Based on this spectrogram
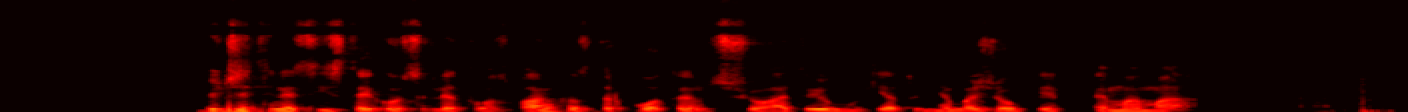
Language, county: Lithuanian, Utena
